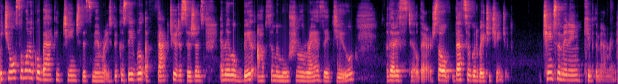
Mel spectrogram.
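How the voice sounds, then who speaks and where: A woman with a Russian accent talks at a fairly quick pace at medium pitch, with ordinary pitch variation and big swings in loudness. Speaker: life coach and tapping practitioner. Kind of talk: talking-head video.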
